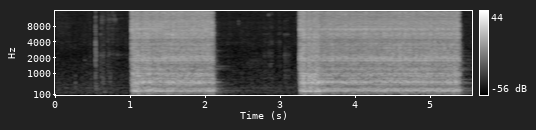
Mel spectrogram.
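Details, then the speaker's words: 1985 Mercruiser 3.7L 170 HP Sea Ray boat engine with a long-standing hard start; battery believed full: two cranking bursts with harsh rattling clicks and no catch. Owner suspects a jumping timing chain or tensioner; cause unconfirmed. "the clicking I believe the battery is full eventually I can get it started today"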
